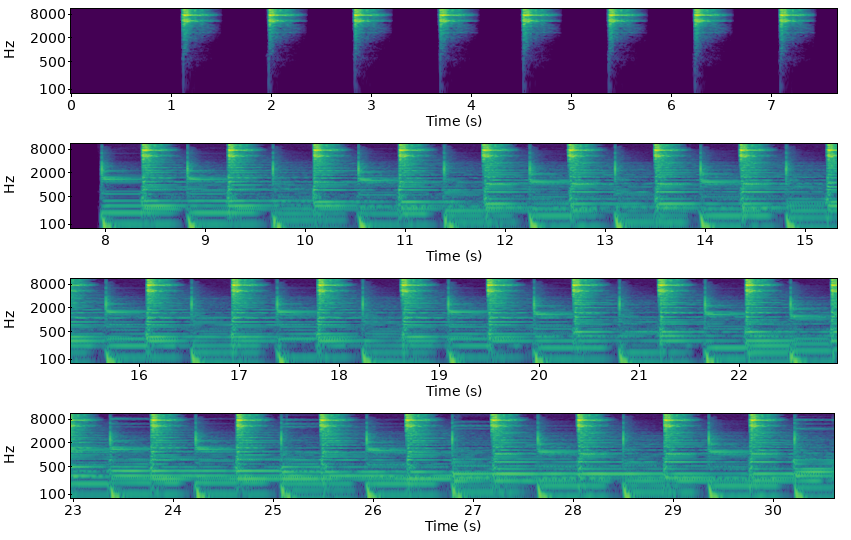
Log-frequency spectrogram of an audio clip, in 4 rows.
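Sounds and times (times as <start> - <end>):
banjo backing track in the key of G: 8.0 - 30.6.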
